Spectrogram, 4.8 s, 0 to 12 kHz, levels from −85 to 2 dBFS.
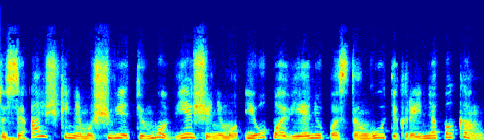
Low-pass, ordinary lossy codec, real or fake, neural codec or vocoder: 9.9 kHz; AAC, 64 kbps; real; none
